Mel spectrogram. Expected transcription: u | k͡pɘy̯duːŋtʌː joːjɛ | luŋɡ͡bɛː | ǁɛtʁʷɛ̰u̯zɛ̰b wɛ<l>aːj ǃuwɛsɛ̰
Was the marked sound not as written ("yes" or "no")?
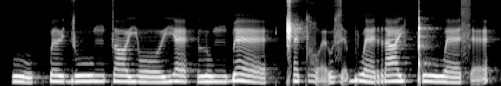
yes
